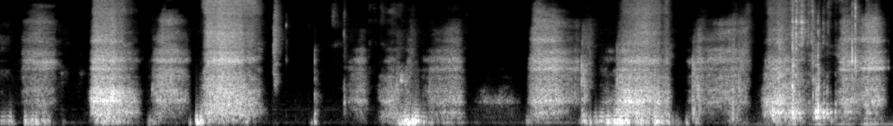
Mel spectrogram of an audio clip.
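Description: After a set of bodyweight pull-ups, someone breathes heavily and close up in long loud gasping bursts separated by short pauses.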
